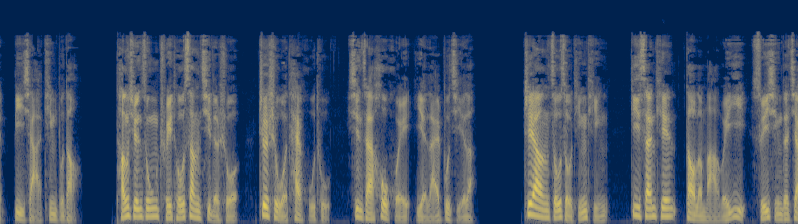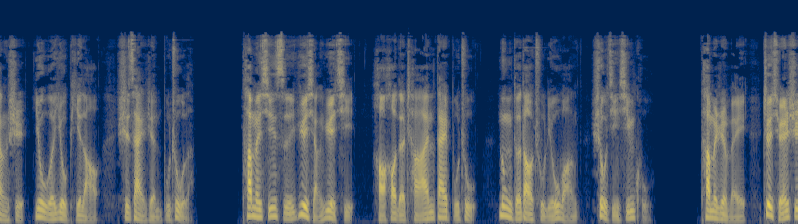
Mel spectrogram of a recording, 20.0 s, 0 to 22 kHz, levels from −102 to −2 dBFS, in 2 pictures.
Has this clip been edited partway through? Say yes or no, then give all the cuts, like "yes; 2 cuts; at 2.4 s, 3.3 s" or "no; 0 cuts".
yes; 1 cut; at 1.3 s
